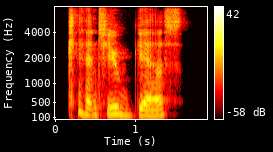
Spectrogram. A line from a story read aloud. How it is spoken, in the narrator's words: answered with a bitter laugh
